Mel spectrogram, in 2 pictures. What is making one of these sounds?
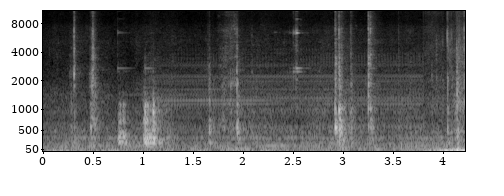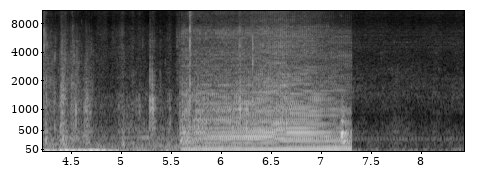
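A coffee machine hums loudly as it runs.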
